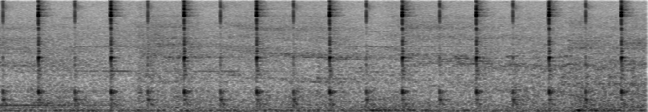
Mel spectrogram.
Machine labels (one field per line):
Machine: valve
